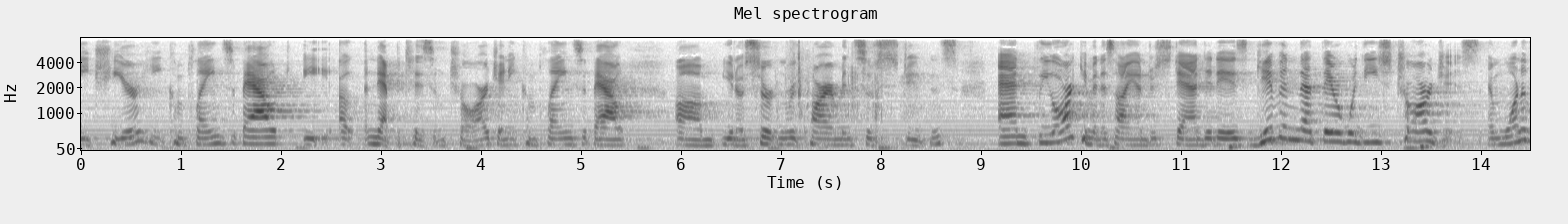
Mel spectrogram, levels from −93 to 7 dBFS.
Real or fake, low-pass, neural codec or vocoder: real; 7.2 kHz; none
